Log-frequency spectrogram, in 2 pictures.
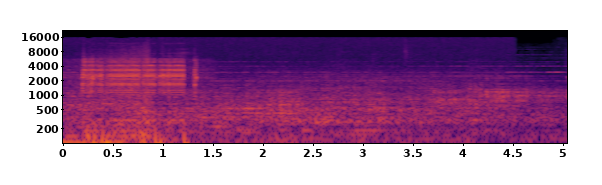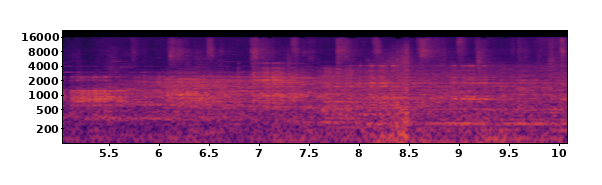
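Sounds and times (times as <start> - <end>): low rumbling horror drone: 0.0 - 10.0.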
